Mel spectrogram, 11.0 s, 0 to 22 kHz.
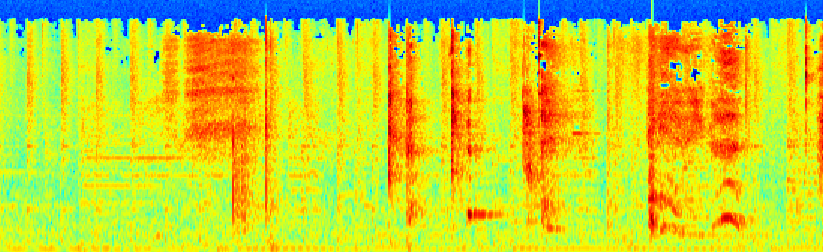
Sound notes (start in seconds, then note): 5.1 coughs; 8.2 upbeat music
